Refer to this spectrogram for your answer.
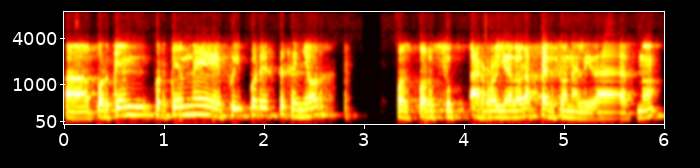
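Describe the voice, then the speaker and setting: A man's normal speaking voice, fairly high in pitch, at a fairly slow pace with ordinary pitch variation and very even loudness. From northern Mexico, Torreón. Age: 30s. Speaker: whisky enthusiast. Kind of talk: storytelling.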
